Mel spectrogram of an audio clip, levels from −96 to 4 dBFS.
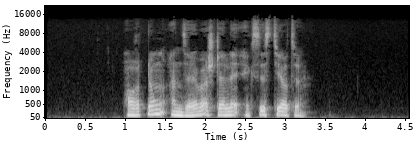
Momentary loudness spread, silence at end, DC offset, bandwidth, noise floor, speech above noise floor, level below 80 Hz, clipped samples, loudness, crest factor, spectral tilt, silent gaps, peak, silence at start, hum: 7 LU; 1.3 s; under 0.1%; 13.5 kHz; -58 dBFS; 44 dB; -44 dBFS; under 0.1%; -15 LUFS; 14 dB; -6.5 dB/octave; none; -2 dBFS; 1 s; none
